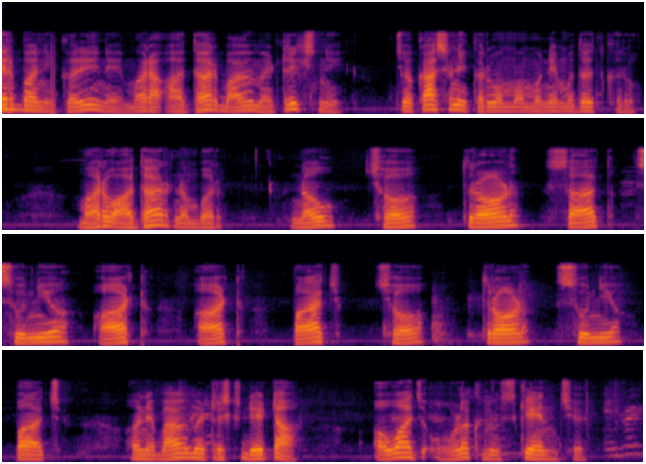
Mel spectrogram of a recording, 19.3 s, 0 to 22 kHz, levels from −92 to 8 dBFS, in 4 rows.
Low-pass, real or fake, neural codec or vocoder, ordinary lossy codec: 7.2 kHz; real; none; none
